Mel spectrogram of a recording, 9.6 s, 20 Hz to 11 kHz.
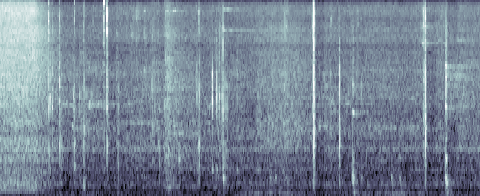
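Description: Ring spanner clinking on the bolts of a Toyota Avanza's back-door latch striker as the two 10 mm bolts are loosened and the striker is pushed forward by hand: scattered sharp metal clicks and taps, about ten in all, with the loudest a little past the middle. A steady rushing noise cuts off just under a second in.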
